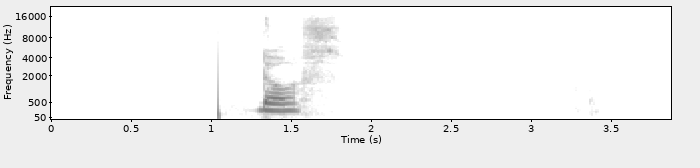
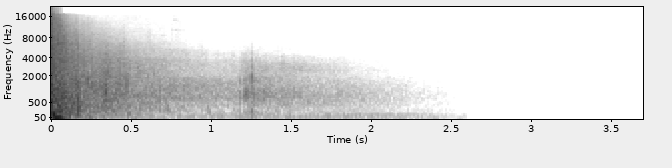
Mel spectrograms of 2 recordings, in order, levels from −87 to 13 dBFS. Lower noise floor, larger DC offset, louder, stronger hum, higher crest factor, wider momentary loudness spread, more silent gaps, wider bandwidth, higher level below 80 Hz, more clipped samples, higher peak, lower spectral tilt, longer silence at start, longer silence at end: about the same, under -90 dBFS vs under -90 dBFS; neither; second, -44 LUFS vs -17 LUFS; neither; about the same, 24 dB vs 20 dB; about the same, 21 LU vs 23 LU; neither; about the same, 16 kHz vs 17.5 kHz; second, -82 dBFS vs -24 dBFS; second, under 0.1% vs 0.4%; second, -28 dBFS vs 0 dBFS; about the same, -4.5 dB/octave vs -4 dB/octave; first, 1.3 s vs 0 s; second, 2.1 s vs 3.2 s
